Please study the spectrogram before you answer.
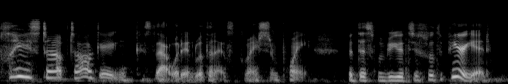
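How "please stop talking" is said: shouting, pitched very high. Showing students how a polite request turns into a command: yelling. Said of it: "the point where I'm yelling".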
